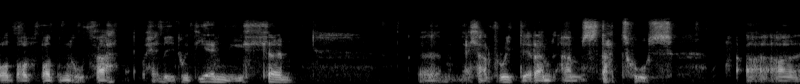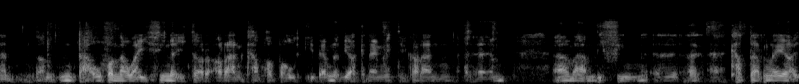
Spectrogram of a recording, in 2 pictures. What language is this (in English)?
Welsh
